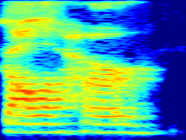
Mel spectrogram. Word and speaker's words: Gallagher: Uh Gallagher as I say it. Galahar as they say it.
